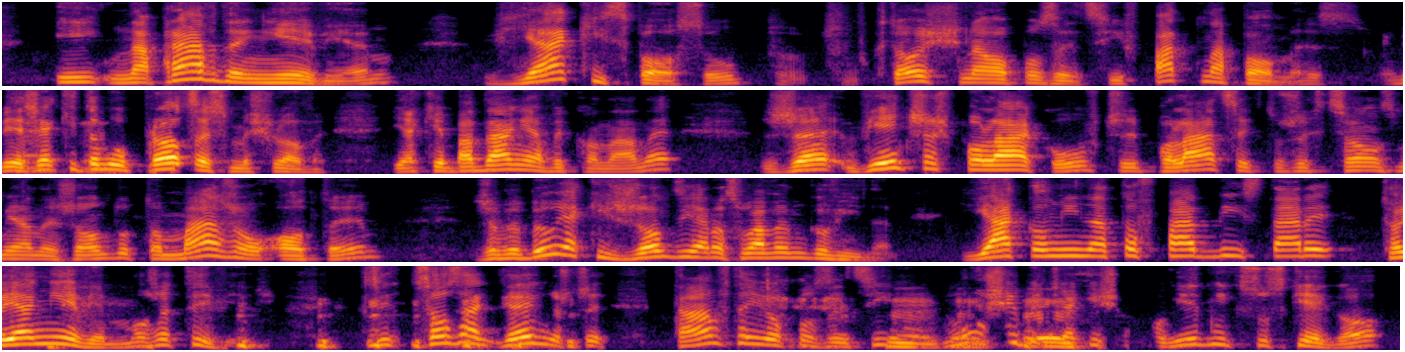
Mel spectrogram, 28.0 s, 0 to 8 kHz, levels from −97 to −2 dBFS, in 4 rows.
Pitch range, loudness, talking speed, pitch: 135-205 Hz, -22 LUFS, 145 wpm, 165 Hz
